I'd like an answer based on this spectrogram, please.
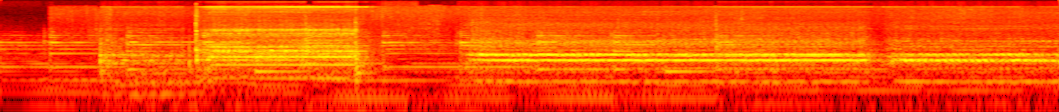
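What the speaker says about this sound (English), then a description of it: "Then load your card mat into the machine." A Cricut Joy cutting machine draws in a card mat with a steady whirring motor hum whose pitch shifts between phases, close and without voices.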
